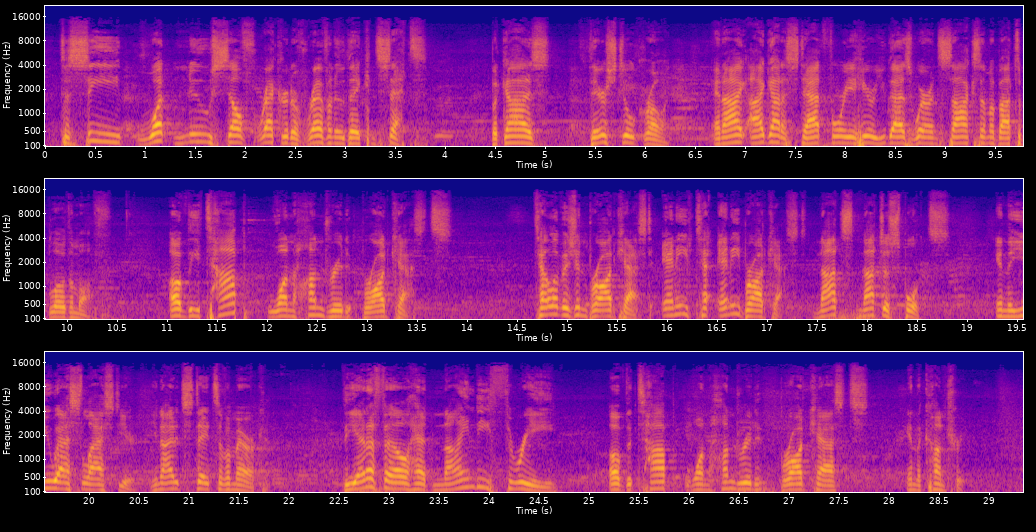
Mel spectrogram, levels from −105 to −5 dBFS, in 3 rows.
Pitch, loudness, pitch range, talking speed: 175 Hz, -28 LUFS, 155-190 Hz, 145 wpm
